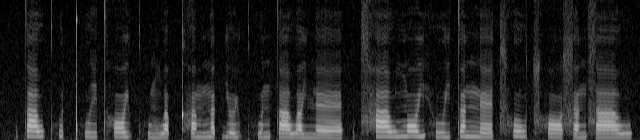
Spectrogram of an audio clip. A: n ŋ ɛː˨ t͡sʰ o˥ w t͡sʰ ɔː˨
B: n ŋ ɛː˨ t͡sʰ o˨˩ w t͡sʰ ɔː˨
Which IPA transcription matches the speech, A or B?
A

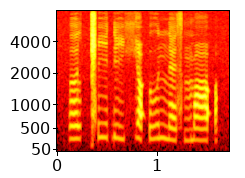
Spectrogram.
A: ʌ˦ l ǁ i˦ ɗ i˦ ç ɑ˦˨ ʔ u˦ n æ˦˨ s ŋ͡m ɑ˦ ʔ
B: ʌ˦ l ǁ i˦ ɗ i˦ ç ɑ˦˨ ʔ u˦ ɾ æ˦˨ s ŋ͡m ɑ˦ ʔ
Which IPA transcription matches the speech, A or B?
A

